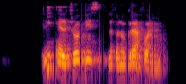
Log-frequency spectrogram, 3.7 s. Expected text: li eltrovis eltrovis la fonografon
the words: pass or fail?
fail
